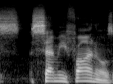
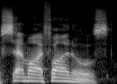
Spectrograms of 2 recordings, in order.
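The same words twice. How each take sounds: First: It is said in a non-American accent. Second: It is said in an American accent.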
